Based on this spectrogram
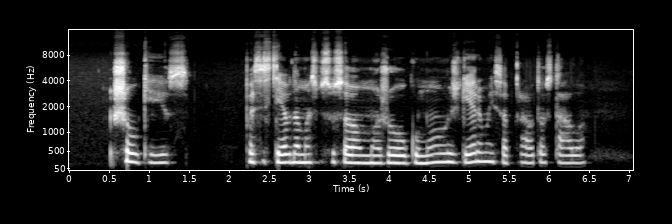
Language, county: Lithuanian, Kaunas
